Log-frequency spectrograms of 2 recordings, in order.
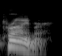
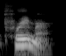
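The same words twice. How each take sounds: First: It is said with the paint word's vowel. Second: It is said with the book word's vowel. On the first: It refers to a paint undercoat. "If it's a paint, it's a primer" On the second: It refers to an instructional book. "if it's a book, it's a primer"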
